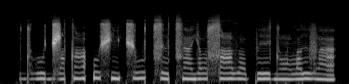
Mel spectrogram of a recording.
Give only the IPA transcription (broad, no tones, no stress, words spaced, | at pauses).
dʱod͡ʒotˤĩ ʔuʃĩt͡ʃu t͡sɘt͡sãju sˤaðˤo pedõ lˠivã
